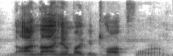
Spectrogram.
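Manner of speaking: usual speaking voice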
